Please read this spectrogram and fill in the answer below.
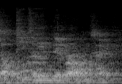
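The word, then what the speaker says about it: El Titán de Bronze: uh called uh in in English it's uh it's El Titan de bronze it means uh uh well in Spanish it's Elan De Bron uh or ETB for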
